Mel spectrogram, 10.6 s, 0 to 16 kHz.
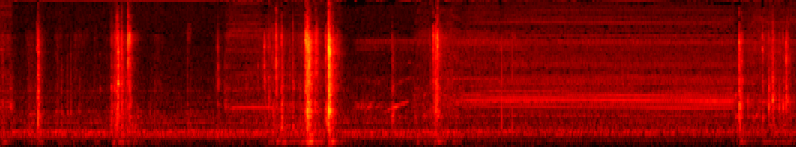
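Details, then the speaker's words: JVC HR-S9500MS VHS recorder, heads just cleaned, loading a cassette: scattered clicks and clunks, then a thin motor whir straining for seconds as the tape is slowly pulled in. Loading struggles, and a tired loading belt is suspected. "Donc il est pas ultra heureux. Peut-être qu'il n'arrive pas à charger la VHS correctement parce que la courroie elle..."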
